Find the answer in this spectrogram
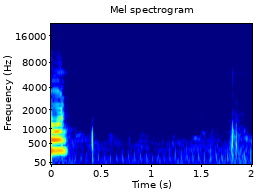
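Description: A commentator's voice ending on the word 'one', then near silence broken by a single faint click and a few faint taps near the end.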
